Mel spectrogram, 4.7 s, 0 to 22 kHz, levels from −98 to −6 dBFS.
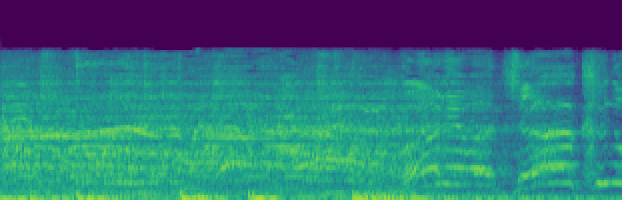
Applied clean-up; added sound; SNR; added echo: none; none; none; reverberation time 0.6 s.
